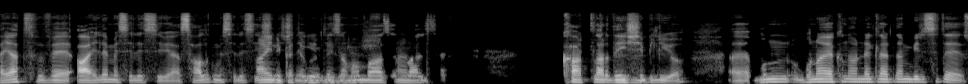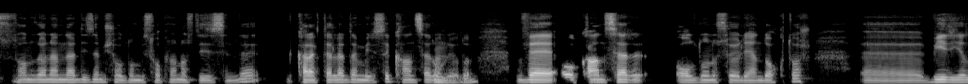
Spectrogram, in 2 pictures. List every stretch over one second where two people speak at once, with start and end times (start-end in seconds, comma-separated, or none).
2.6-4.3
